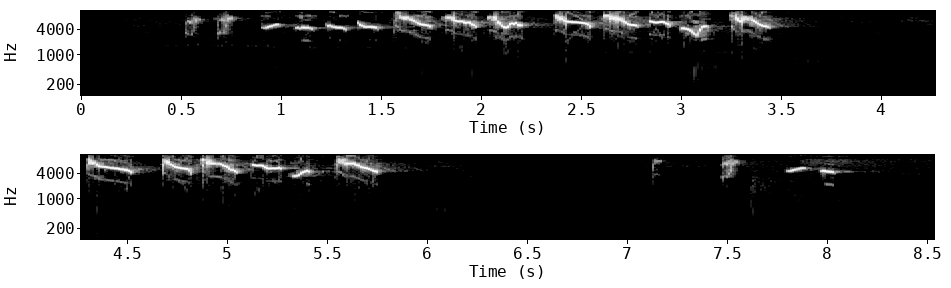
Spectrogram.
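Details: White-eye singing in a way said to provoke other white-eyes into agitated singing; two fast bursts of sharp, very high, downslurred chirps, each lasting over a second, separated by a pause and followed by a few scattered notes.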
